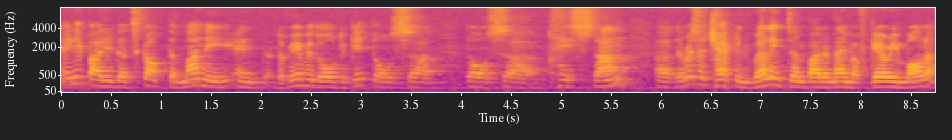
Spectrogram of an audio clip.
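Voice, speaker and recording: Noticeable background noise sits behind a man's fairly high voice. He talks at a moderate pace with ordinary pitch variation. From Austria. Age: 60s. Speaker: pastor. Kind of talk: workshop talk. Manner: hesitant, many fillers.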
